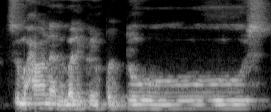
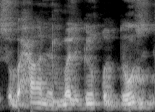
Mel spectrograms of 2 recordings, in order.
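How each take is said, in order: First: It is said slowly, drawn out. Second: It is said at a normal pace.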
